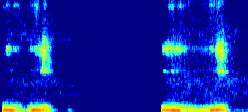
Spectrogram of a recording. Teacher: It's a small falling down and long going up. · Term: third tone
